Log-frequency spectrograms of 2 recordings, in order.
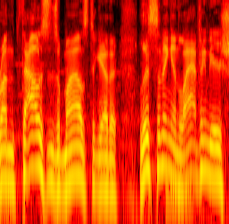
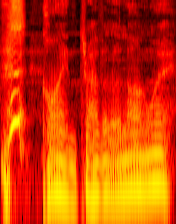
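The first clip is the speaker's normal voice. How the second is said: put-on low, creaky, rough voice; 5 semitones lower than usual. Quoting a line from No Country for Old Men as a Javier Bardem impression. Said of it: "No Country for Old Men voice".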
